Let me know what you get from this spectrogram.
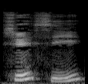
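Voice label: "xue2xi2", Mandarin Chinese; 学习; 学習; 学ぶ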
